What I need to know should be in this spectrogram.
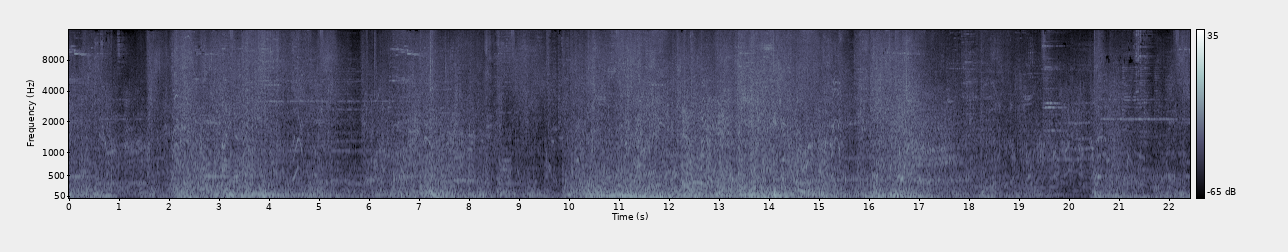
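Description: Magic spells whoosh and blast in a busy fantasy battle.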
